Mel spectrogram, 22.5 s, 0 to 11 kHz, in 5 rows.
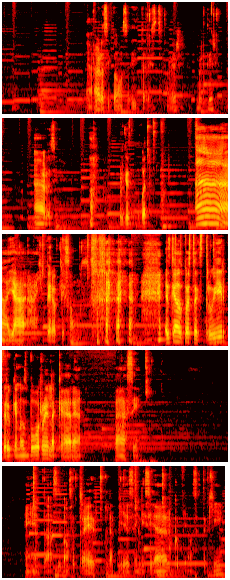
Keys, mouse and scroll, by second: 1.4 click, 1.8 middle click, 2.9 right click, 4.2 right click, 4.6 middle click, 5.7 middle click, 6.0 middle click, 6.5 middle click, 7.5 ctrl+z, 10.5 click, 13.4 shift+middle click, 14.3 middle click, 17.4 click, 17.6 click, 17.8 shift+scroll up 1, 18.0-18.6 scroll down 2, 18.7 shift+middle click, 19.0 scroll up 1, 19.4 click, 20.4 click, 21.1 middle click, 22.1 click.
